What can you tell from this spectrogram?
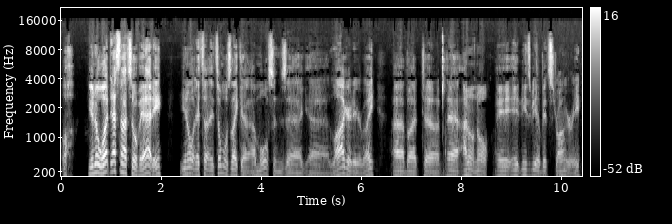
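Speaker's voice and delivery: Canadian dude pleading for help; kidnapped Canadian begging in a Canadian accent; Canadian alien. Acted.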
